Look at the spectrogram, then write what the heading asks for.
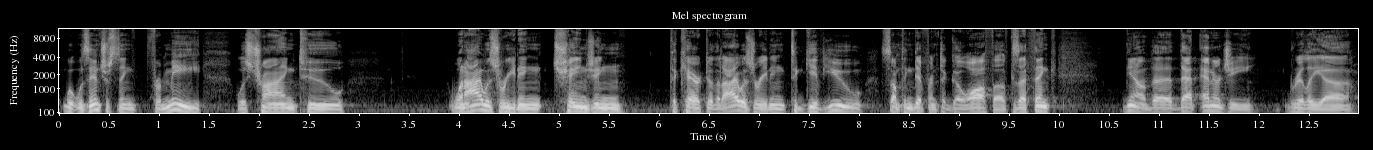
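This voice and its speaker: A man with a slightly low voice, speaking as a director in a relaxed group chat. He explains things reflectively and conversationally, working through his thoughts as he goes. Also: moderate pace. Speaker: director with a theater background. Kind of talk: casual behind-the-scenes production chat.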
